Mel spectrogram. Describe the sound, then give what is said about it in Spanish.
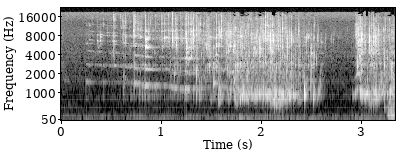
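Water drips and trickles steadily, with bright splashy patter and a few sharper drops, fairly quiet, ending in a brief louder gush of running water. No voices. “Porque si no, nada más van a escuchar agüita, bonito.”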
